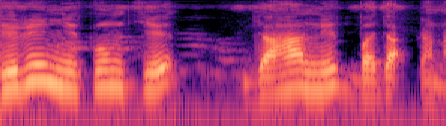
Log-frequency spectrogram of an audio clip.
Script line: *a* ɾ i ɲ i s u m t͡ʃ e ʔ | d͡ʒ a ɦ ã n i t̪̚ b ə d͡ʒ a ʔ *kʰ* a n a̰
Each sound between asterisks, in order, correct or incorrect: incorrect: i, incorrect: k

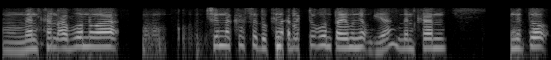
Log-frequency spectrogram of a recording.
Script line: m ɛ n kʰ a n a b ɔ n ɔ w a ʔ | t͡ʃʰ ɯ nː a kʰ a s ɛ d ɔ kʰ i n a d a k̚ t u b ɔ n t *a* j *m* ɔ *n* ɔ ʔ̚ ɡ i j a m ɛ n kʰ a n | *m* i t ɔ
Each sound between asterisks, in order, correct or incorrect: correct, correct, incorrect: ɲ, incorrect: n

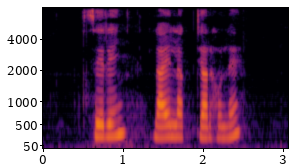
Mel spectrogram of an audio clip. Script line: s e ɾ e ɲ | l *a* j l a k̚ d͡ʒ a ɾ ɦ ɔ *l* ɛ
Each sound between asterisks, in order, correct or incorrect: correct, correct

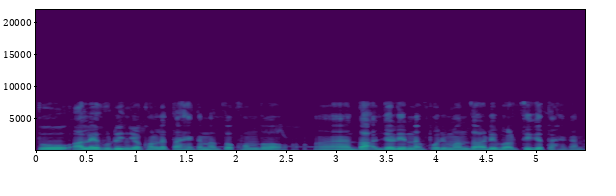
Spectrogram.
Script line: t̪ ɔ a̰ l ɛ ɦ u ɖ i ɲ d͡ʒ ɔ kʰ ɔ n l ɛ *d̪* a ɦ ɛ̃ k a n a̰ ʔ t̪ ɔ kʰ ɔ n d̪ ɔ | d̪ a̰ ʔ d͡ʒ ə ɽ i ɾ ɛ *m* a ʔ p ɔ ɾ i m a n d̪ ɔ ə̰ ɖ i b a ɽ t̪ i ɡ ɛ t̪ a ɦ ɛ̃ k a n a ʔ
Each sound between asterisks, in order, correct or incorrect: incorrect: t̪, incorrect: n

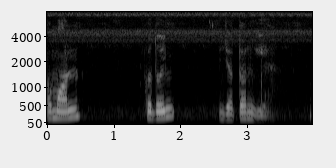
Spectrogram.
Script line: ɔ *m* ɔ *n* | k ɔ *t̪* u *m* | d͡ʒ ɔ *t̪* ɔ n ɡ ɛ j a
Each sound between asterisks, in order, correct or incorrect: correct, correct, incorrect: d̪, incorrect: ɲ, correct

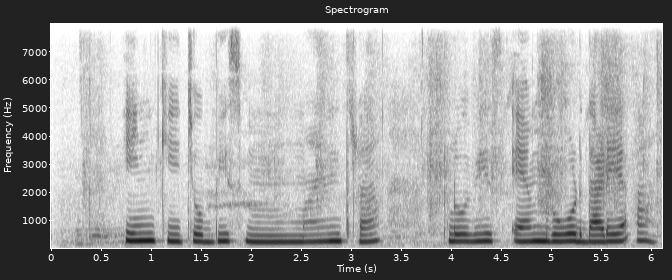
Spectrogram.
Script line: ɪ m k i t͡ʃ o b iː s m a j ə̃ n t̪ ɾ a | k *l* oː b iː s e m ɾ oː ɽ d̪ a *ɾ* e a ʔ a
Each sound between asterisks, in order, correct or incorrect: correct, incorrect: ɽ

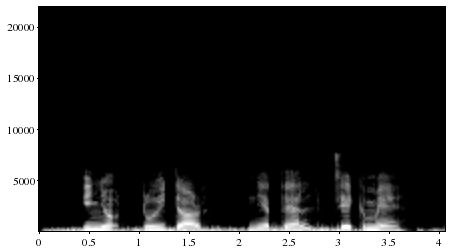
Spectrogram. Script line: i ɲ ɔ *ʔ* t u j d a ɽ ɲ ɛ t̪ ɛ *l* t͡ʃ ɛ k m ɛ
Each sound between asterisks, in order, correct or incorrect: correct, correct

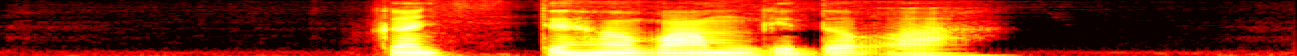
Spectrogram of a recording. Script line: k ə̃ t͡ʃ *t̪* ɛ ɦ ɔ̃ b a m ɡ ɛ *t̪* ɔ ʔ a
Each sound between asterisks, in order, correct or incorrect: correct, incorrect: d̪

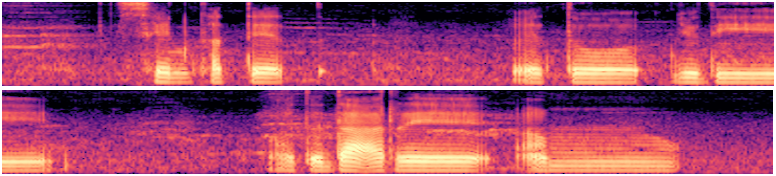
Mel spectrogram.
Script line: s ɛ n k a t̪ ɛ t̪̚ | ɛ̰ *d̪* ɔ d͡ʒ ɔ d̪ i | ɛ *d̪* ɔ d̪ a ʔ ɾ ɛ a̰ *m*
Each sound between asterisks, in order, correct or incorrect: incorrect: t̪, incorrect: t̪, correct

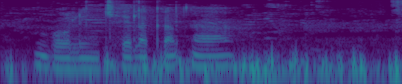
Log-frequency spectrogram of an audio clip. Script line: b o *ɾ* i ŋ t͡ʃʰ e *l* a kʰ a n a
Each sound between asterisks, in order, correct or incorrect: incorrect: l, correct

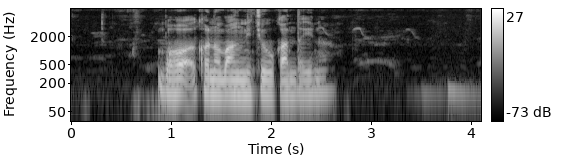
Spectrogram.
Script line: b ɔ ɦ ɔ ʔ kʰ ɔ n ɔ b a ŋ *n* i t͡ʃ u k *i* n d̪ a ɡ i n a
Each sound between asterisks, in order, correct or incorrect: correct, incorrect: a

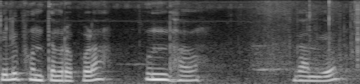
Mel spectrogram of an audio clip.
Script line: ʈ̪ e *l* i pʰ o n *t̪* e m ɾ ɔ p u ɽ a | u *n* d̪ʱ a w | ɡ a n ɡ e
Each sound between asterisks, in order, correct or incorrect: correct, correct, correct

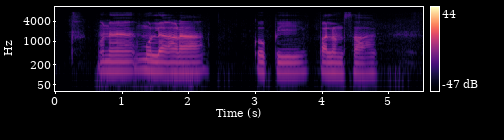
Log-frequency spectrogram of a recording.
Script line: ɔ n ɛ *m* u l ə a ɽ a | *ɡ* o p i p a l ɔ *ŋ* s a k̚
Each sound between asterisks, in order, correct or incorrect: correct, incorrect: k, incorrect: n

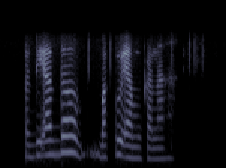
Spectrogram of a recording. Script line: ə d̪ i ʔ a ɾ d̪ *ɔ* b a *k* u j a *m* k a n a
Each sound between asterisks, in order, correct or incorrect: correct, correct, correct

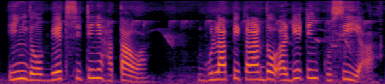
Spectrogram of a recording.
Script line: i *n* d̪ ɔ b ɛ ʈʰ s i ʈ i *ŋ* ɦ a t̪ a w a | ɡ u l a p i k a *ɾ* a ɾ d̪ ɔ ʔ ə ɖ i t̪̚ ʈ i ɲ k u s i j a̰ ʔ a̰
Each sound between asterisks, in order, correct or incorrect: incorrect: ɲ, incorrect: ɲ, correct

